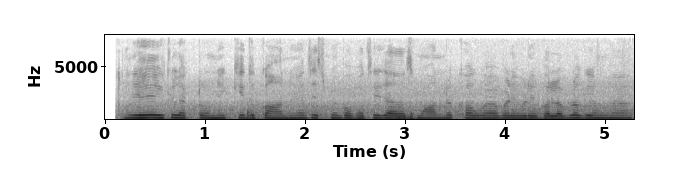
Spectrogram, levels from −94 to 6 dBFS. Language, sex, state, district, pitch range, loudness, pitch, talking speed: Hindi, female, Punjab, Pathankot, 215-235 Hz, -16 LUFS, 225 Hz, 225 wpm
